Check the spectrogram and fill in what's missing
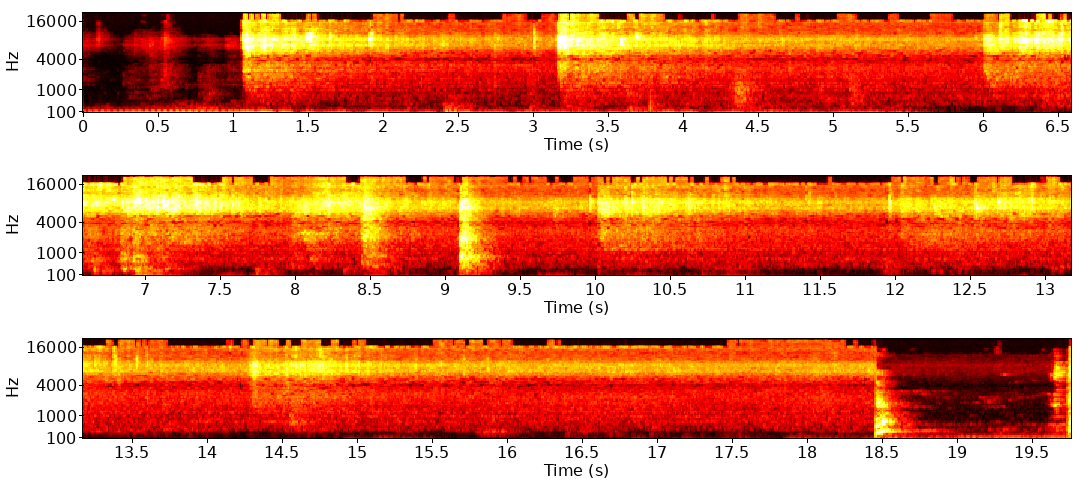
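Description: Moong dal pakoras, made with rice flour, salt, turmeric, chili, cumin and coriander powder, sizzle and crackle steadily in hot frying oil, with occasional stirring clinks and scrapes, up close and without talk.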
